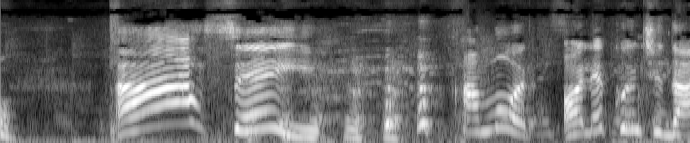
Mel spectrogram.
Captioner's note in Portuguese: risos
